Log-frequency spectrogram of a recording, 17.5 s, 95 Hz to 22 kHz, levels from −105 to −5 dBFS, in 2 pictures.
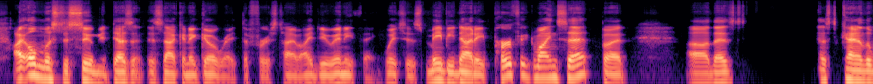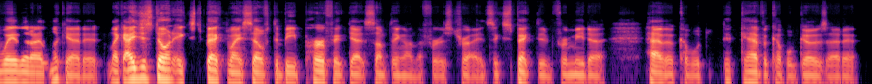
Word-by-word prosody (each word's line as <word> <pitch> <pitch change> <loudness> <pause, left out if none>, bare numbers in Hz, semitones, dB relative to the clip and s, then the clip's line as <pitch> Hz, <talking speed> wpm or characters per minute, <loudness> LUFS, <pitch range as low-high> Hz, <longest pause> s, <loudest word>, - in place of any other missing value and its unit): I - - +6
almost 145 -9 +4
assume 115 +1 +2
it 95 - -10
doesn't 110 0 0
it's 105 -3 -8
not 100 -2 +1
gonna 90 +1 -1
go 95 +1 -2
right 80 -2 -10
the - - -13
1st - - -12
time 85 -1 -5
I 90 - -5
do 90 +1 -5
anything, 95 -3 -4
which - - -7
is - - -10
maybe 115 -1 0
not 105 -2 +4
a 90 -2 -1
perfect 175 +1 0
mindset, 150 +4 +2
but, 95 -1 0 0.7
uh, 100 0 -1
that's 105 +1 -2 0.7
that's - - -7
kind 130 -2 +6
of 115 - -1
the 115 - +2
way 115 0 +5
that 110 -2 +1
I 100 - +1
look 135 +1 -6
at 85 -1 -1
it. 85 -1 -9
Like, - - 0
I 135 - +11
just 145 0 +1
don't 130 -1 +9
expect 115 -2 +3
myself - - +1
to - - -6
be 100 +1 -2
perfect - - 0
at - - -1
something 90 -1 -6
on 85 - -12
the 80 - -17
1st 85 -1 -13
try, - - -7
it's - - -12
expected 90 -4 -3
for 95 - -9
me 90 0 -4
to - - -6 0.4
have 100 - +2
a 95 - -7
couple 85 -1 -11 0.2
c 120 - -11
to 110 - -9
have 110 -2 +1
a - - -8
couple 85 - -10
goes 85 -1 -6
at 80 +1 -9
it. 80 - -11
100 Hz, 230 wpm, -24 LUFS, 90-120 Hz, 0.7 s, I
